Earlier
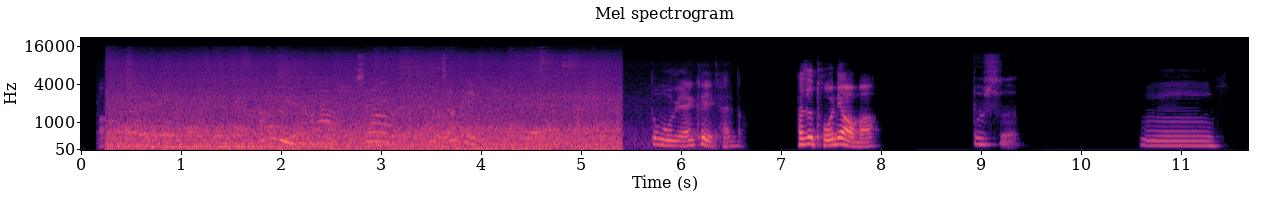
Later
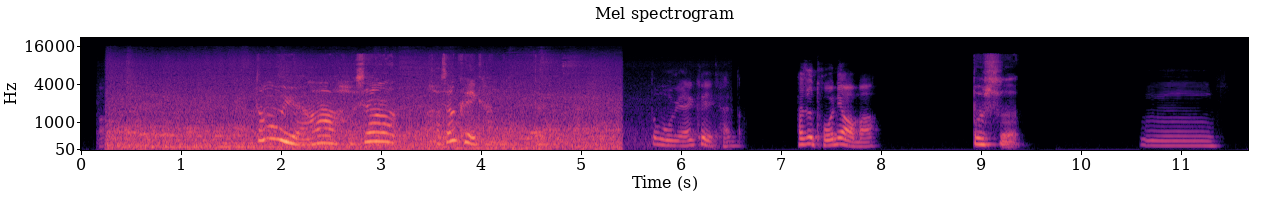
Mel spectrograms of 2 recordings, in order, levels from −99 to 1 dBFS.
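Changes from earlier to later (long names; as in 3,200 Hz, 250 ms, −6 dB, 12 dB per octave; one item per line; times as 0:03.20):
first voice −3.5 dB
second voice +12.0 dB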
